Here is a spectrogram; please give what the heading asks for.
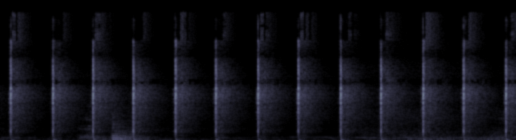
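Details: LPG bottle-gas hob after replacing the cylinder regulator and purging the pipe: sharp, evenly spaced igniter clicks at about a hundred a minute, with quiet gas light-off between; sparking and lighting normally.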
